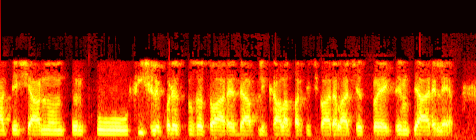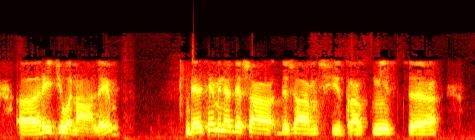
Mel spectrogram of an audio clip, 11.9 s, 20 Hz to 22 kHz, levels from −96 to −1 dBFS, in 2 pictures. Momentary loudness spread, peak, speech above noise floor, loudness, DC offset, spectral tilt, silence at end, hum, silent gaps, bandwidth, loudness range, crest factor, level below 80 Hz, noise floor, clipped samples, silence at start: 5 LU; 0 dBFS; 39 dB; -14 LUFS; under 0.1%; -7 dB/octave; 0.45 s; none; none; 6 kHz; 1 LU; 14 dB; -54 dBFS; -52 dBFS; under 0.1%; 0 s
